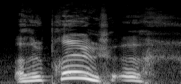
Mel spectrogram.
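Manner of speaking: loud words stretched out by a yawn. A gamer talking about their play; yawning. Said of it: "Sorry, I'm yawning".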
